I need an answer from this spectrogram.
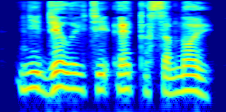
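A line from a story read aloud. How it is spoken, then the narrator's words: Moaning. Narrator (Russian): простонала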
